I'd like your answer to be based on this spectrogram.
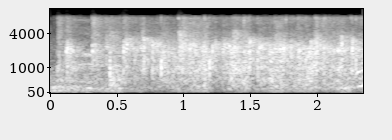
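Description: An audience in a church claps continuously during a Mother's Day sermon, a dense, steady round of applause with a faint voice beneath it.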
